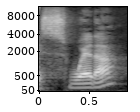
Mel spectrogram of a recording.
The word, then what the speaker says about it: sweater: Both of those, like difficulty and better before, have the T flap. So I would say sweater and butter.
